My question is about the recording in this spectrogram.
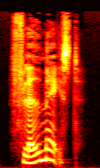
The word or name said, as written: fladmast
